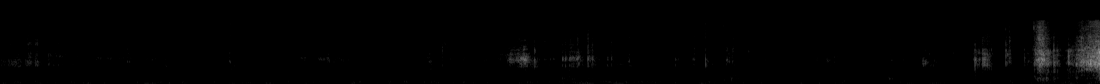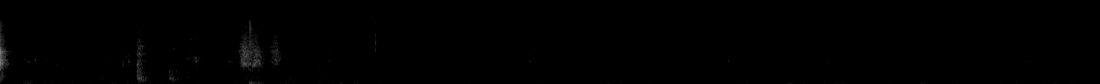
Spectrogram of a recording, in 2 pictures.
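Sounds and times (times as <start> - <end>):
metal pistol handling rubs and scrapes: 5.0 - 6.0, 9.8 - 11.2, 12.9 - 13.8.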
